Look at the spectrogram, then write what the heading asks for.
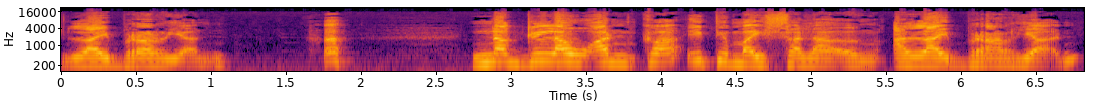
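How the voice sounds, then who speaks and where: Haughty middle-aged Ilocano mother, played by a woman, scornful and forceful, unhurried delivery, radio drama. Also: medium pitch, animated, dry recording, studio quality.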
